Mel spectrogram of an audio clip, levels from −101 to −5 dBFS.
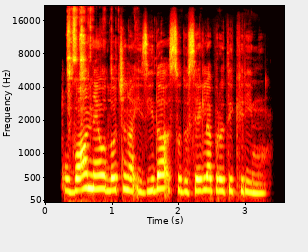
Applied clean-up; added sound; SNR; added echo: neural mask model Resemble Enhance denoiser.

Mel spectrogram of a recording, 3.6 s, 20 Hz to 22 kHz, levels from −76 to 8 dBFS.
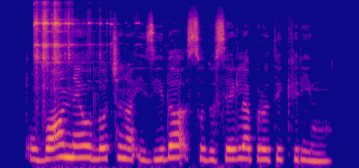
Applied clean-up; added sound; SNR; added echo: classical method spectral subtraction.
